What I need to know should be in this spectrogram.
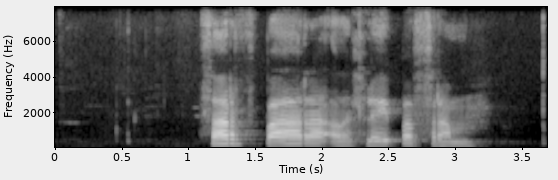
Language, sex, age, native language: Icelandic, female, 40-49, Icelandic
